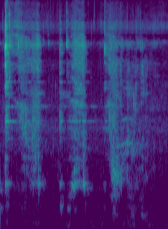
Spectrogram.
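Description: Rice flour being stirred into cooked bottle gourd in a pan, soft intermittent scraping and light clinks of a spoon against the metal, quiet and close with pauses between strokes.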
